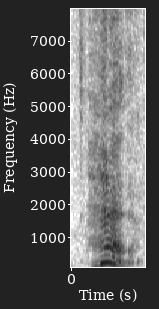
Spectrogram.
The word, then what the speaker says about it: هذا: هذا. Now, this is what you pronounce. This is what this sounds like. That's why in the transliteration, I will double A to say ha, هذا. That is the sound, and that's for masculine singular.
